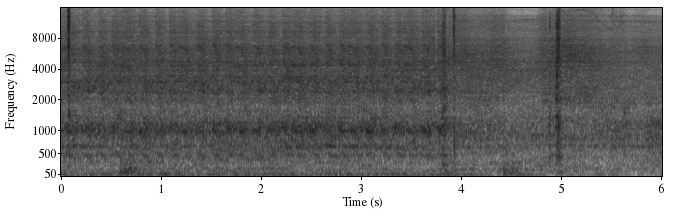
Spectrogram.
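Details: VW T5, first start attempt after replacing defective cylinder head from overheating and clearing fault codes: starter churns steadily several seconds but engine never catches; cranks but won't start, cause suspected, not confirmed.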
